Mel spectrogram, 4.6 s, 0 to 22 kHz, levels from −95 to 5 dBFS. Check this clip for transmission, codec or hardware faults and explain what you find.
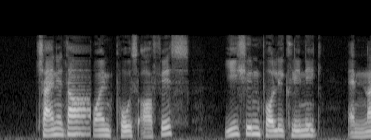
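The speech has two dropouts from AAC frame loss with concealment. The first runs from 0.95 to 1.23 s, a gap of about 0.17 s, which fits roughly four lost frames. The second is brief, from 3.85 to 3.88 s, about 43 ms, consistent with one frame. The decoder covers each gap by reusing the last good spectrum with altered signs or estimated energy. So the speech turns smeared and noisy, with a hollow, phasey texture.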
